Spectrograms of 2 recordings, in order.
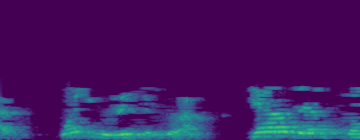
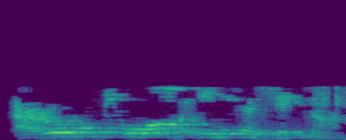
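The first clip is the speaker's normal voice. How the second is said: ordinary talk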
